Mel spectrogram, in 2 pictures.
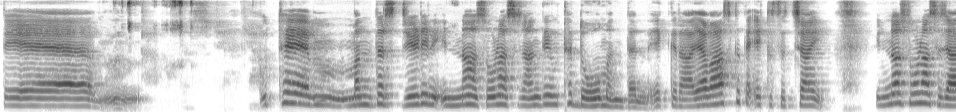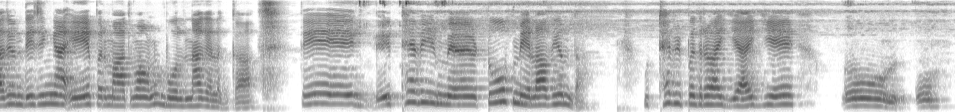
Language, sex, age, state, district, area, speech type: Dogri, female, 30-45, Jammu and Kashmir, Udhampur, rural, spontaneous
